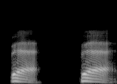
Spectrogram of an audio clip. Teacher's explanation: Ya ba, ada aliran nafas, maka ini tidak diperbolehkan. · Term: hamas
